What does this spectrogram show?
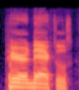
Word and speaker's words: pterodactyls: It was no parodactyls. And I refuse to use a T cuz that's stupid. That's right. I Yeah, I'm saying the actual spelling the way they said it is dumb.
